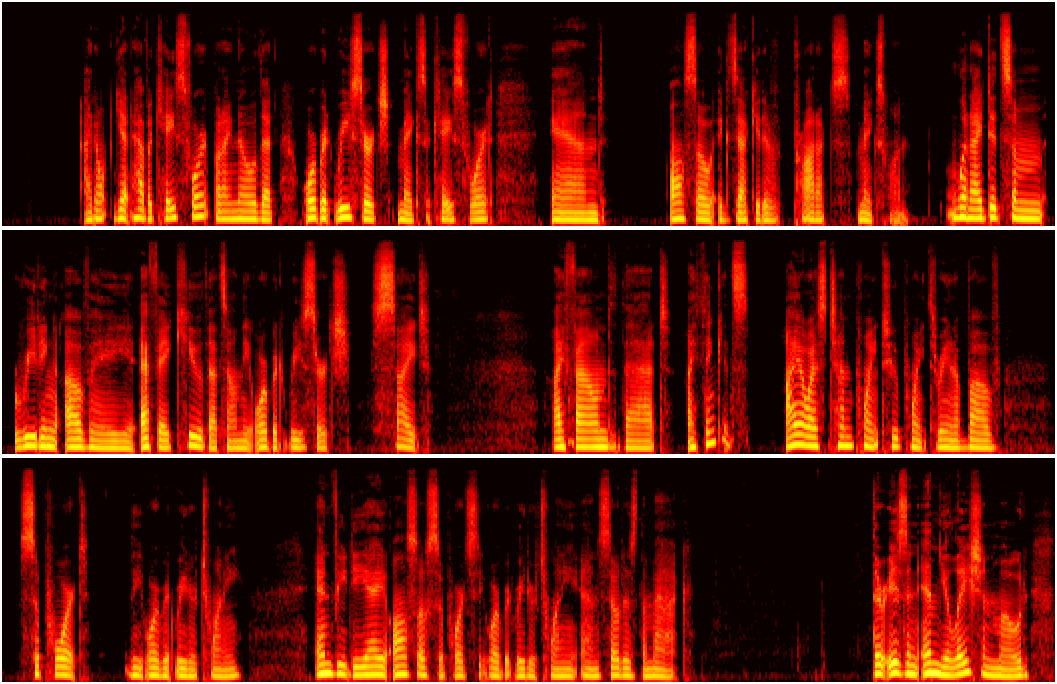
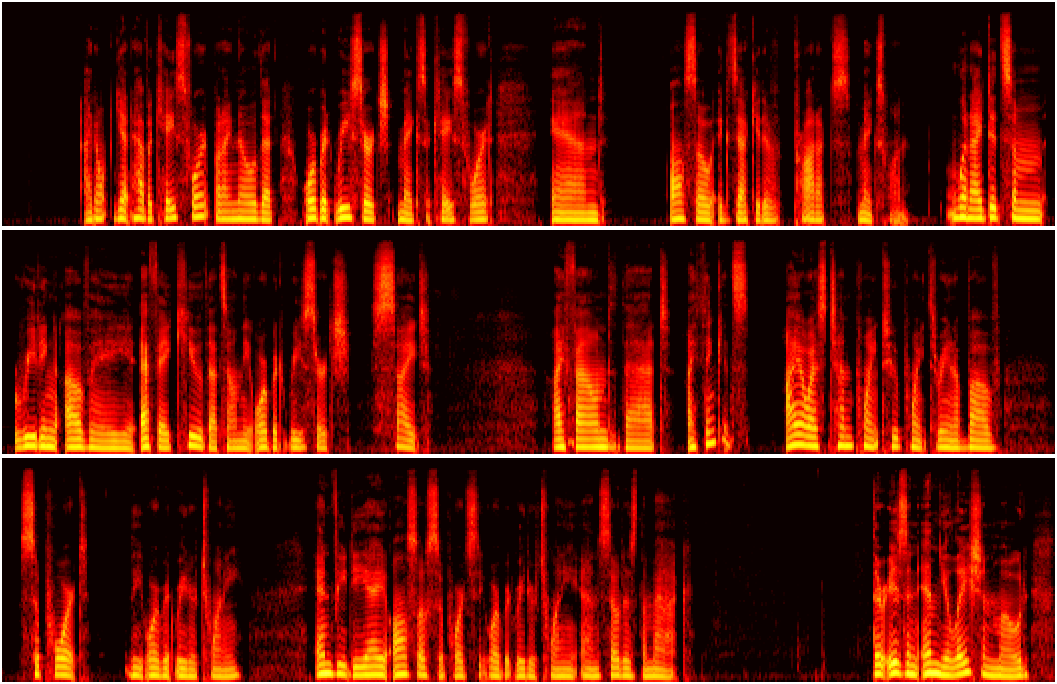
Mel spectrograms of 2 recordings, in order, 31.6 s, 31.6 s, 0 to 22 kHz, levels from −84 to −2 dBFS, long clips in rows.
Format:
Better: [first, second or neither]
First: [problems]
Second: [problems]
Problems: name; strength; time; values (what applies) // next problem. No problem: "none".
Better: neither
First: none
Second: none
